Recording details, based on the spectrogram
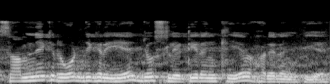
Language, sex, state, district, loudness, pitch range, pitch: Hindi, male, Jharkhand, Jamtara, -11 LUFS, 140-170 Hz, 155 Hz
